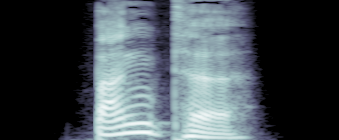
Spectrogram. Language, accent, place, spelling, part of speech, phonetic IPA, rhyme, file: German, Germany, Berlin, bangte, verb, [ˈbaŋtə], -aŋtə, De-bangte.ogg
- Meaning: inflection of bangen: 1. first/third-person singular preterite 2. first/third-person singular subjunctive II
